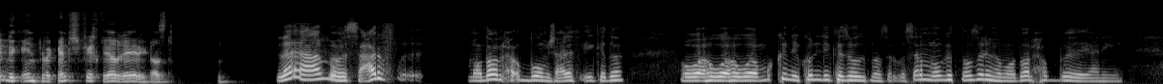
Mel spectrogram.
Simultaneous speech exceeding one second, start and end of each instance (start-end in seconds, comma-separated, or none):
none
